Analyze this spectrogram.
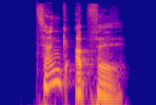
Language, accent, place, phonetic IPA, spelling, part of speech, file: German, Germany, Berlin, [ˈt͡saŋkˌʔap͡fl̩], Zankapfel, noun, De-Zankapfel.ogg
- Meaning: 1. bone of contention 2. apple of discord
